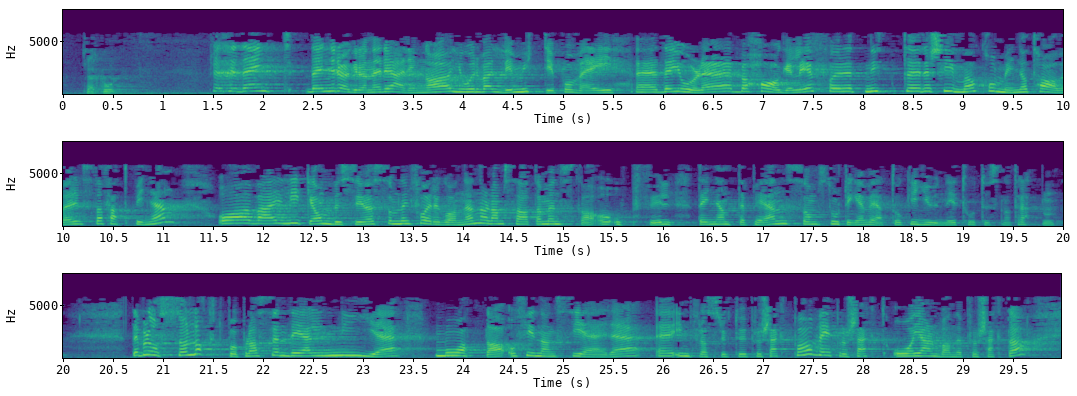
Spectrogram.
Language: Norwegian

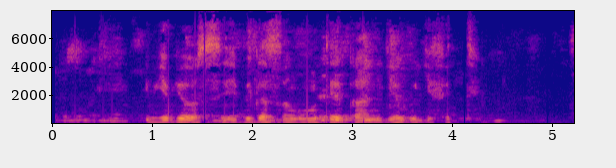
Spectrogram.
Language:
Kinyarwanda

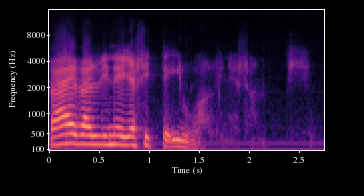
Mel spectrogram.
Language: Finnish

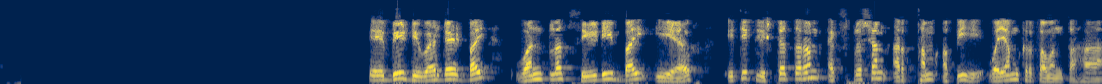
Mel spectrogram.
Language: Sanskrit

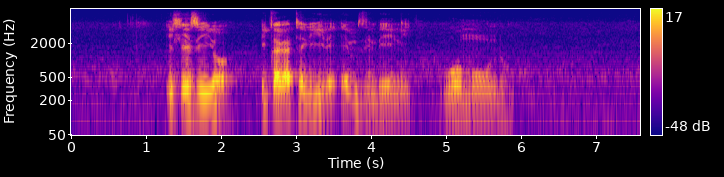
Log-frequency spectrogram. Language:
South Ndebele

